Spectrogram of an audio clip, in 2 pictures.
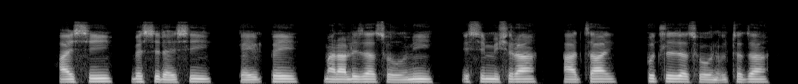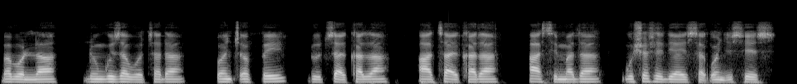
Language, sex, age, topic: Gamo, male, 18-24, government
